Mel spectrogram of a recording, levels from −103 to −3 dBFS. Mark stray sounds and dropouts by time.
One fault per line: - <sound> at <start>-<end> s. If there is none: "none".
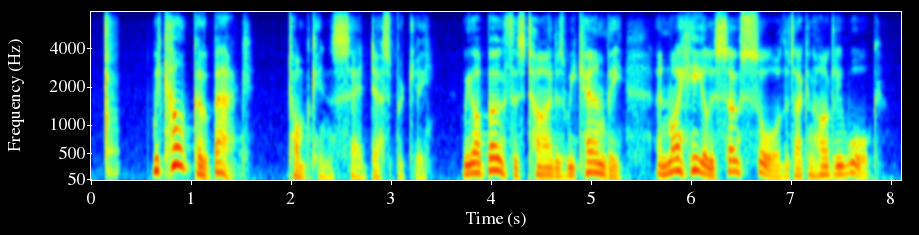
- tap at 0.1-0.3 s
